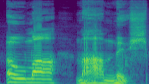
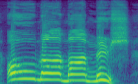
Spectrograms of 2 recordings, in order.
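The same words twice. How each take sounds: First: Drawn-out name call. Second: Long, loud, high hype call of the name "Omar Marmoush"; hype shout. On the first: Hyping his star player. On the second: Fan cheering his player's name to viewers, loud and slow. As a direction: stretch out "Omar Marmoush" like a stadium announcer. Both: Real, not acted.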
